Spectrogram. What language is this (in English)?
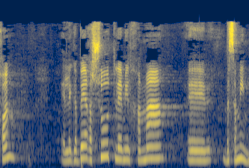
Hebrew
